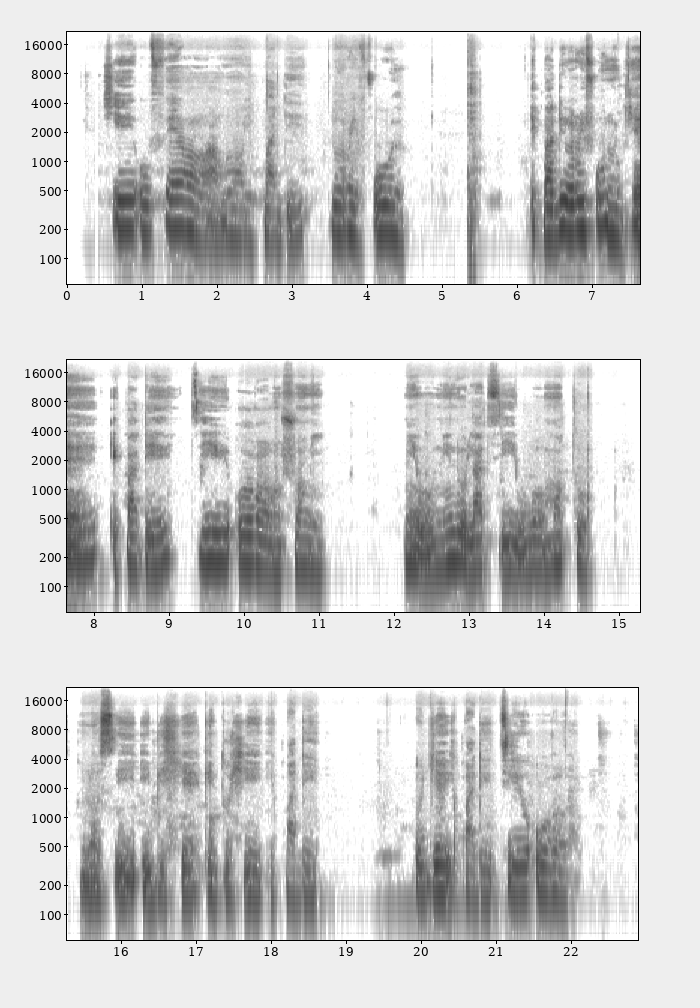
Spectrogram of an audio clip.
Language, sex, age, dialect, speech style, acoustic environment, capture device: Yoruba, female, 45-54, Nigeria - Lagos Yoruba, happy; focused, people talking; nature, mobile / Linux / Chrome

